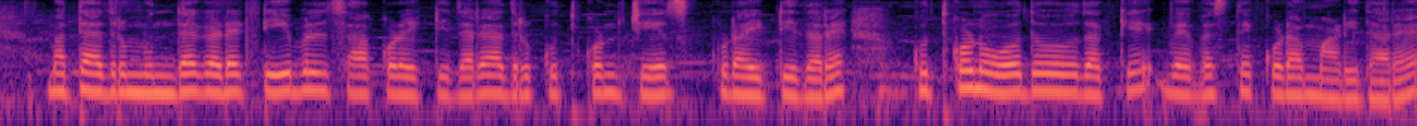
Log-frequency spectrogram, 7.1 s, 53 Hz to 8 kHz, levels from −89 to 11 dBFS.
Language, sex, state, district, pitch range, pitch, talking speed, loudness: Kannada, male, Karnataka, Mysore, 190-210 Hz, 200 Hz, 150 wpm, -23 LUFS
